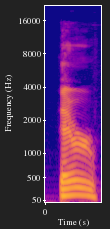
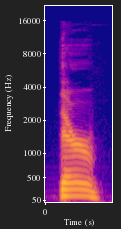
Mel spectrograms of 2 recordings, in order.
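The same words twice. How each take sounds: The two takes are said the same way.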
